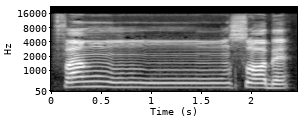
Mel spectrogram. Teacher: গুন্নাটা পাতলা হবে না কারণ নুন সেকেন্ডের পর সদ আসছে আর সদ যেহেতু মোটা হরফ তো গুণ মোটা করতে হবে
